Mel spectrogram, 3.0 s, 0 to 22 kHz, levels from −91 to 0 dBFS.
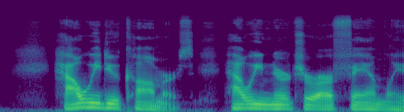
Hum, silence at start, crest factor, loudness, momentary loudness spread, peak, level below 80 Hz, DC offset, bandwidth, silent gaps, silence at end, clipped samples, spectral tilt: none; 0.45 s; 20 dB; -29 LUFS; 12 LU; -8 dBFS; -44 dBFS; under 0.1%; 13 kHz; none; 0 s; under 0.1%; -7.5 dB/octave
